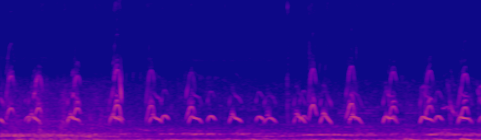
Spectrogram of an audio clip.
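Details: Feeding scene of a golden oriole giving a mantis to its chicks; clusters of sharp rising-falling chirps, two to three per second, over low rumbling noise and a faint hum.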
